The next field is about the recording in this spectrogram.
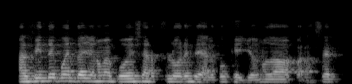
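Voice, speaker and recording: The man's voice is somewhat breathy and set at a medium pitch. He talks at a fairly quick pace with ordinary pitch variation. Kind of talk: youth talk. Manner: serious.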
